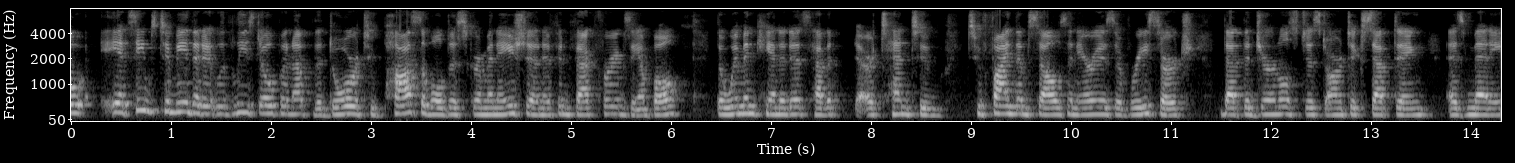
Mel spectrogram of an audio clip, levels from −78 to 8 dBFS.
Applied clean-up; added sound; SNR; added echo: none; none; none; none.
